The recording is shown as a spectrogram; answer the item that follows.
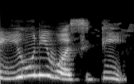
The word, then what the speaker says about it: university: See sounds like yes, you U is there, right? But this is not considered as vowel sound. Okay, U is there. A, E, I, O, U. But this is y o u. So this is also considered as consonant sound.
